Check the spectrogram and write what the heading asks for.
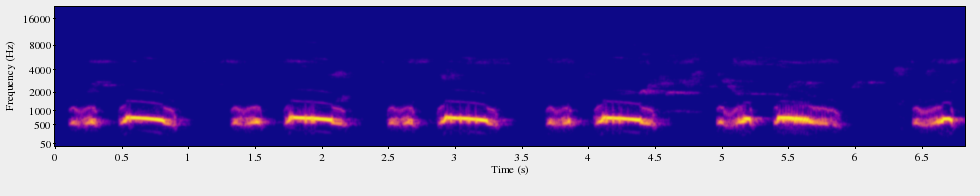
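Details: Loud calling of a young male spotted dove in a clean recording: steady run of two-part phrases, a brief broken note then a drawn-out falling coo, about five phrases in quick succession with no other sounds.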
